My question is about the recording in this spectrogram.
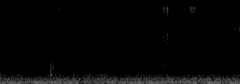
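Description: Faint clicks and handling noise of a plastic action figure being turned in the hands, over a low steady hum.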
